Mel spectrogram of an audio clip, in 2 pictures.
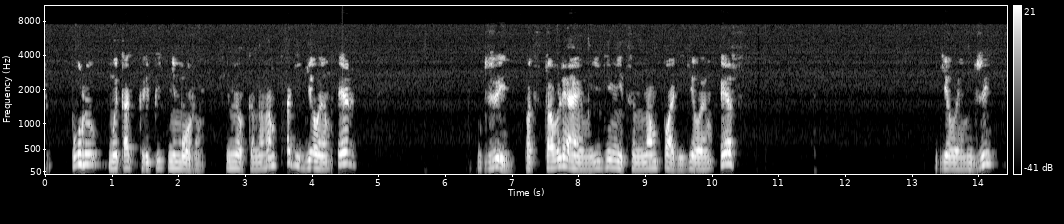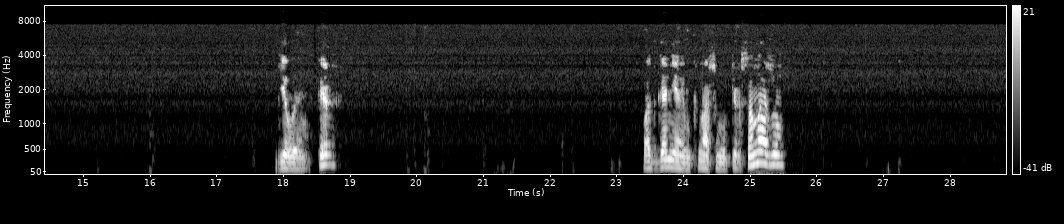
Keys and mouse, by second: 0.2 click, 2.4 KP_7, 4.5 r, 6.5 g, 8.2 KP_1, 10.0 s, 14.1 g, 16.2-17.7 middle drag, 18.5 r, 20.4 middle click, 23.0 g, 24.4 middle click, 26.2 middle click, 27.2 g.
